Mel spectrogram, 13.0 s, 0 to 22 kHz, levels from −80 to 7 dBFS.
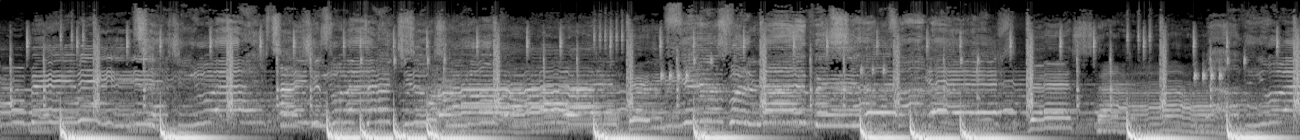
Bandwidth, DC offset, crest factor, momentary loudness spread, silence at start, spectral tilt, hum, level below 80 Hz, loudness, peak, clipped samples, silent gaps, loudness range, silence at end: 20 kHz; under 0.1%; 8 dB; 5 LU; 0 s; -4 dB/octave; none; -10 dBFS; -10 LUFS; 0 dBFS; 2%; none; 2 LU; 0 s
